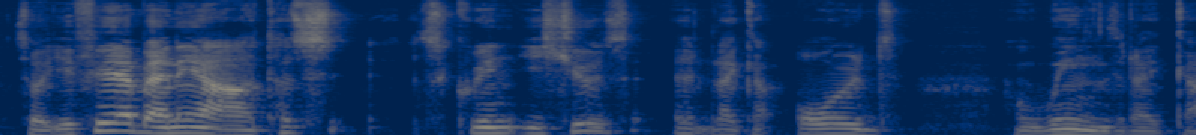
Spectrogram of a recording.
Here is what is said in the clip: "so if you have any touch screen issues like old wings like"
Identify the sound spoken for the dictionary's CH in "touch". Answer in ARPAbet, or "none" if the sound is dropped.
S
